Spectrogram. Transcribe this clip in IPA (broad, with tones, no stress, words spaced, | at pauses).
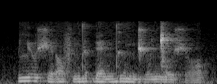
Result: lʲo˥ʃə˧ ɾɔ˥˧fndə˥ ɠɛ˧ ndɯ˥˧ nd͡ʒo˧ŋ͡ǀo˧ʃɔ˩˧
